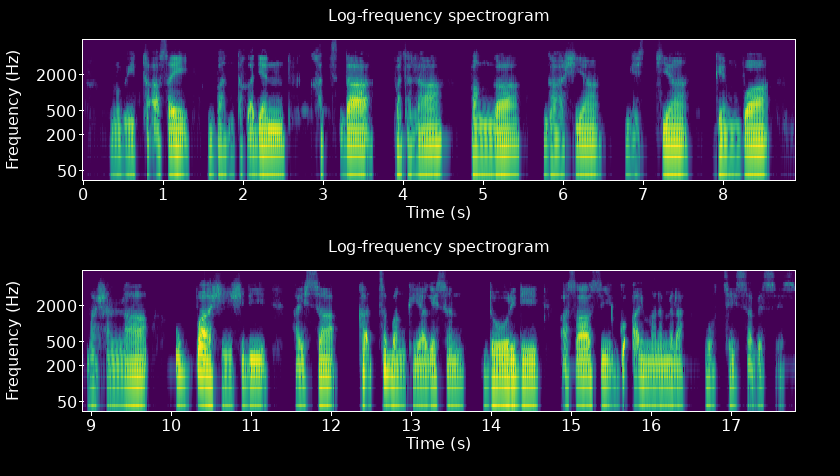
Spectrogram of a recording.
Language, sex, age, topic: Gamo, male, 25-35, agriculture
